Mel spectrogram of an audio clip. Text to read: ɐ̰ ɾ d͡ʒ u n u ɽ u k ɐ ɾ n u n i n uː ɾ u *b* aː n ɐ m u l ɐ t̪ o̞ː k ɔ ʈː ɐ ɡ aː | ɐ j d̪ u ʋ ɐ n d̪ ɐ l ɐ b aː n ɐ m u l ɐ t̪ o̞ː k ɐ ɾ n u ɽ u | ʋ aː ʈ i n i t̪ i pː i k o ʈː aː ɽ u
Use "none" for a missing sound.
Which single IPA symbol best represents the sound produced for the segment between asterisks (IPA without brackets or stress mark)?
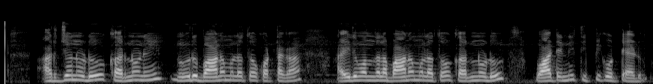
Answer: b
